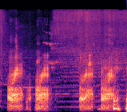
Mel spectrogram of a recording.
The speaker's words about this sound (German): wie die Frösche und Insekten beginnen dort wieder einzuziehen.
